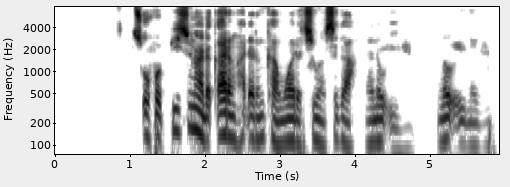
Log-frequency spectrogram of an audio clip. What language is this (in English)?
Hausa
